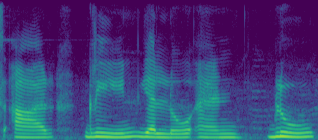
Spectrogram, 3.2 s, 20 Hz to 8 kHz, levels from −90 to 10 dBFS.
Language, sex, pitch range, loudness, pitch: English, female, 200-230 Hz, -16 LUFS, 215 Hz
